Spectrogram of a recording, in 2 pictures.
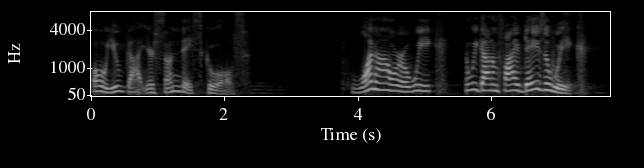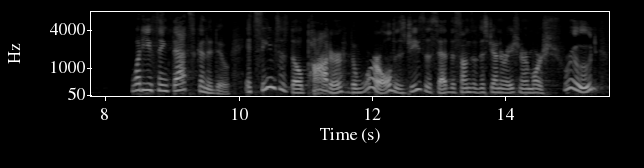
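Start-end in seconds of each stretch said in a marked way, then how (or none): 0.0-9.9 high, scornful, taunting, mocking tone. Speaker retelling what a man mockingly said to the church, retelling a mocking jab. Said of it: "as he kind of mockingly said".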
